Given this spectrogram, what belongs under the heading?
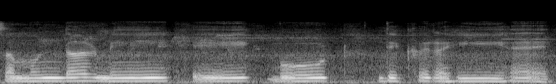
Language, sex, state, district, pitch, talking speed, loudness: Hindi, female, Maharashtra, Mumbai Suburban, 140 Hz, 75 wpm, -12 LUFS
